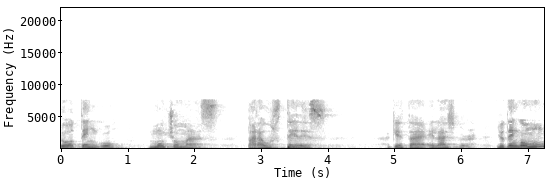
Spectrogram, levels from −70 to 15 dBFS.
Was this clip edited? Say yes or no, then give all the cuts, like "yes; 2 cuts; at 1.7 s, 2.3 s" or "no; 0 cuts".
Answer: no; 0 cuts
